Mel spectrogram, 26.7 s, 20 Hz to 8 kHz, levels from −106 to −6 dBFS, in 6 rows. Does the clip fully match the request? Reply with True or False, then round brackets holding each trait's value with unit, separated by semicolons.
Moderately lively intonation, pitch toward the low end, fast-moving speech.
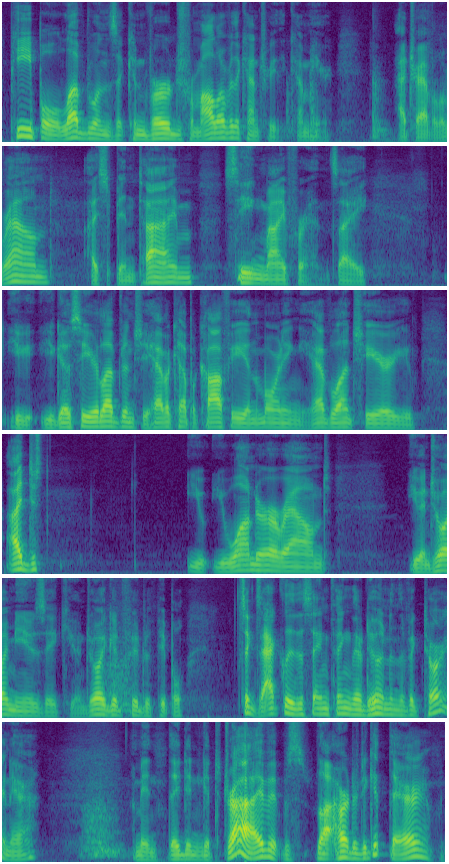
False (4.3 semitones; 95 Hz; 190 wpm)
